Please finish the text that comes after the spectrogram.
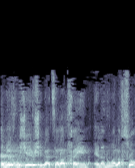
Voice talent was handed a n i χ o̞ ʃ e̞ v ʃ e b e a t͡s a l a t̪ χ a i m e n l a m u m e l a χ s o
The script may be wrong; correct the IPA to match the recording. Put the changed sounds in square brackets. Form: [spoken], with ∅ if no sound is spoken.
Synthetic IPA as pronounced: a n i χ o̞ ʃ e̞ v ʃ e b e a t͡s a l a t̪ χ a i m e n l a [n] u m [a] l a χ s o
